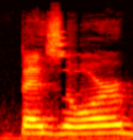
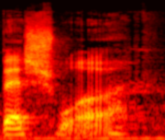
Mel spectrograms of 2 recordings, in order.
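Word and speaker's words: bezoar: how to pronounce this i think it's bezour bezoir um jim dale says like bechwa which again i guess at the time nothing no pronunciation was really confirmed for him um so may be unfair to judge that pronunciation but yeah i'm pretty sure it's not bechwa um but yeah they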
